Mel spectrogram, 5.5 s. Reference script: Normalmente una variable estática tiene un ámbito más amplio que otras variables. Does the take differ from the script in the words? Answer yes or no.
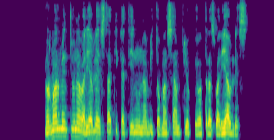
no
